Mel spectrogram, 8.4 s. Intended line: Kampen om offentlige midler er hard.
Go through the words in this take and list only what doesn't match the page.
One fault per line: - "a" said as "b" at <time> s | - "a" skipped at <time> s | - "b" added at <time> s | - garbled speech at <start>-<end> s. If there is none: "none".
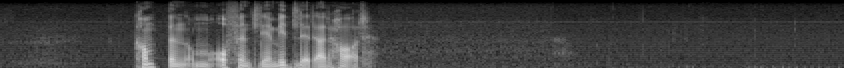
none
